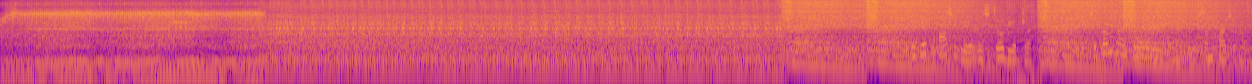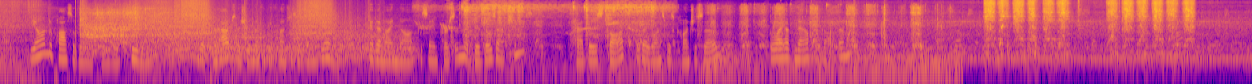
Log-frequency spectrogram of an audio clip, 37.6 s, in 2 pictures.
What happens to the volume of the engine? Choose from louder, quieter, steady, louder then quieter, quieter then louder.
quieter.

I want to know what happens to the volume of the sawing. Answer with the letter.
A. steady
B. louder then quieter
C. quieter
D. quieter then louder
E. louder
E.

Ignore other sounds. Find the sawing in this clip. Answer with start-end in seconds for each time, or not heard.
25.6-36.8.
